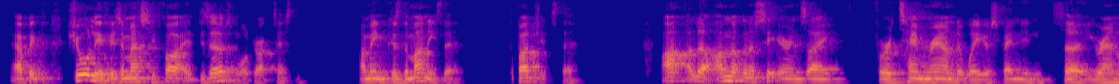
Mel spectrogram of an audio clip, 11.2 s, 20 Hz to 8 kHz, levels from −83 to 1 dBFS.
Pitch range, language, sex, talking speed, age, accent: 95-120 Hz, English, male, 210 wpm, 30-49, British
